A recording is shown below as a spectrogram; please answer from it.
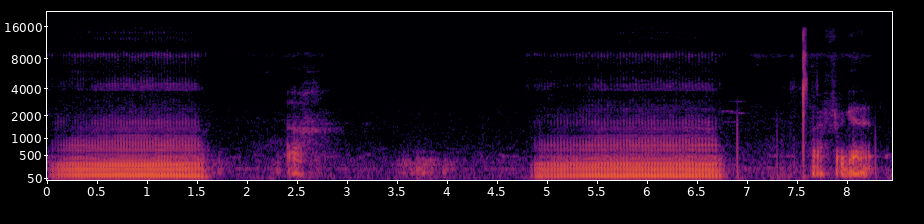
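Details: Dog named Loki, dead asleep, snores in long, deep, vibrating breaths: two drawn-out rumbling snores with a pause between, while a person speaks softly and a couple of clicks sound near the end.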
